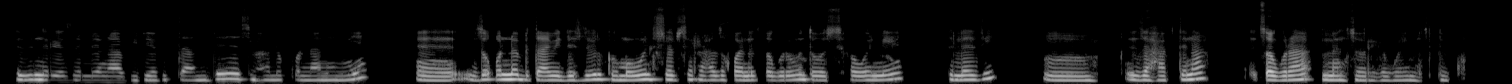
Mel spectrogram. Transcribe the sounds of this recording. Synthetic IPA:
ʔɨzinɨɾiʔozɐlːɐnavid̪ijo̞bɨt̪ʼːaʕmid̪ɐsmɐhalɐkʼulːanɐnːi | zɨχʼunːobɨt̪ʼːaʕmid̪ɐs̬zɨβɨlkʰɐmuwʊnsɐβsɨɾːaħzɨxo̞nɐt͡sʼɐɡuɾɐwʊnt̪ʰɐwɔsi̥xɐwonːij | sɨlɐzi | ʔɨzaħaft̪ʰɨna | t͡sʼɐɡuɾamɐnsoɾiħuwojɪmɐslɐkːu̥

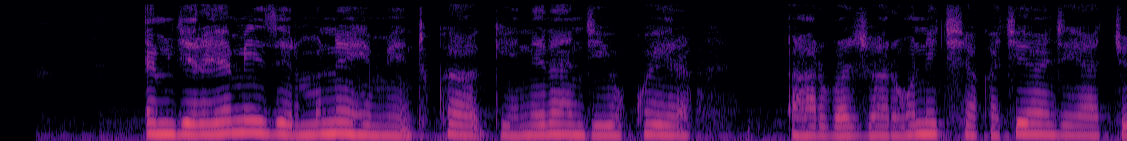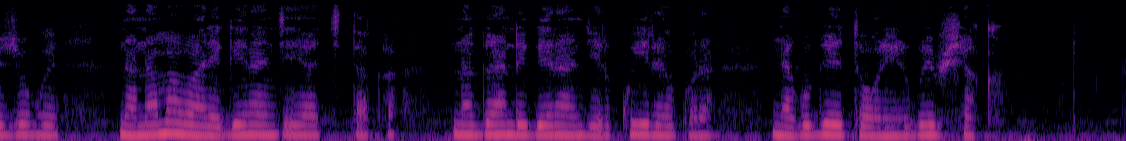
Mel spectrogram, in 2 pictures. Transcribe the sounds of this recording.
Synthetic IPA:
e̞miɟe̞ɾajemiːzieɾimunehemiːntu̥kaɡineɾaːɲɟijokukoeɾaː | haɾuβaʒuhaɾiho̞ne̞ci̥ʃakaceɾaːɲɟejacoʒuβwe̞ | nanamaβaɾeɡeɾaːɲɟejaci̥takʰa | naɡaːndeɡeːɾaːɲɟeɾikwiːɾeɡuɾa | naɡwoɡeːtoɾiɾwe̞ːβiʃakḁ

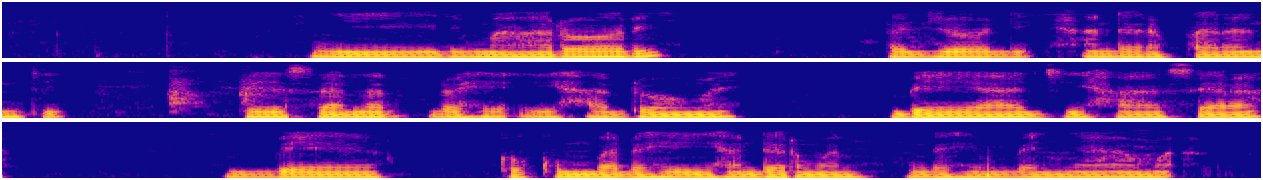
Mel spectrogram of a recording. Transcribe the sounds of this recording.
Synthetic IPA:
jiɾimaɾoːɾi | ɗɔd͡ʒoːdihandɛɾpaɾanti | bɛsalaɗɔɦeʔihadɔmaj | bɛjad͡ʒihasɛɾa | bɛ | kɔkumbaɗɔɦeʔiɦandɛɾmanɡaɦimbɛɲama

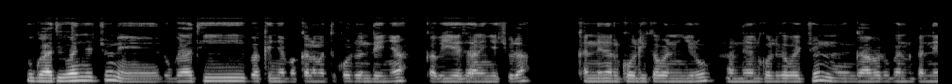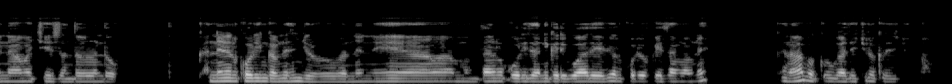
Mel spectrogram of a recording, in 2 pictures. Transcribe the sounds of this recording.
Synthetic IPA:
ᶑʊɡaːt̪iːwɐnd͡ʒɛt͡ʃːuːnᶑʊɡaːt̪ibɐkːe̞ːɲːɐbɐkːɐlɐmɐt̪ːɪkʼːoːd̪d̪ɐnd̪e̞ːɲːakɐbɪjːɐɪs̬aːniːnd͡ʒɛt͡ʃːuːᶑɐ | kʰɐnːe̞ːnɐlko̞ːliːkʼɐbɐnɪnd͡ʒɪɾʊkɐnːeːnɐlko̞ːliːkʼɐbɐd͡ʒɛt͡ʃːuːnɡaːfɐᶑʊɡɐnkɐnːe̞ːnːɐɐmɐt͡ʃːeːs̬ːɐnt̪ɐʔʊd̪ɐnd̪ɐʔʊ̥ | kʰɐnːe̞ːnɐlko̞ːliːŋkʼɐbnɛsɪnd͡ʒɪɾʊkɐnːeːn | mːɔnt̪aːnɐlko̞ːliːsaːniːɡɐᶑɪbʊaːt̪ɐʔeːfɪɐlkoːliːɔɾke̞ːs̬ːaŋkʼɐbnɛ | kɐnaːfbɐkːɐᶑʊɡaːt̪ijɛt͡ʃːuːᶑɐkːɐɛt͡ʃːuːᶑɐ̥

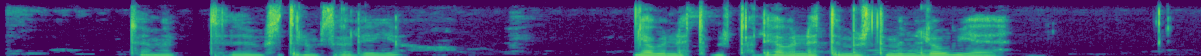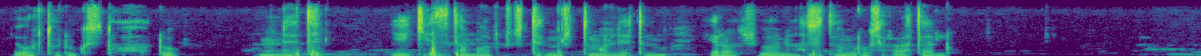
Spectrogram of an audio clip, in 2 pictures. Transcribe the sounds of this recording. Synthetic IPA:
t̪ʰɨmhɨɾt̪wʊst̪ʼɨlɛmɨsale̞j | jaβɨnːət̪ʰːɨmhɨɾt̪ʰalːəjaβɨnːət̪ʰːɨmhɨɾt̪mɨnːɨləwjɛ | jɛo̞ɾt̪ʰo̞d̪o̞kst̪ʰahad̪o̞ | mnət̪ | jɛkʼest̪ʰəmaɾio̞t͡ʃːt̪ʰɨmhɨɾt̪malət̪nəw | jɛɾasujho̞nast̪ʰəmɾo̞sɨɾʔat̪ʰalːəhu

